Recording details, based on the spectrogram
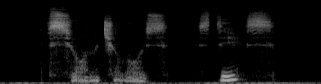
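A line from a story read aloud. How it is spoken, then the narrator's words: Whispered. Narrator (Russian): прошептал Эдмунд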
